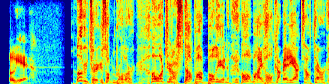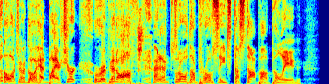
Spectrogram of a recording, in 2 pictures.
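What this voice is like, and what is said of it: Hulk Hogan impression. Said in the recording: “my Hogan impression”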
